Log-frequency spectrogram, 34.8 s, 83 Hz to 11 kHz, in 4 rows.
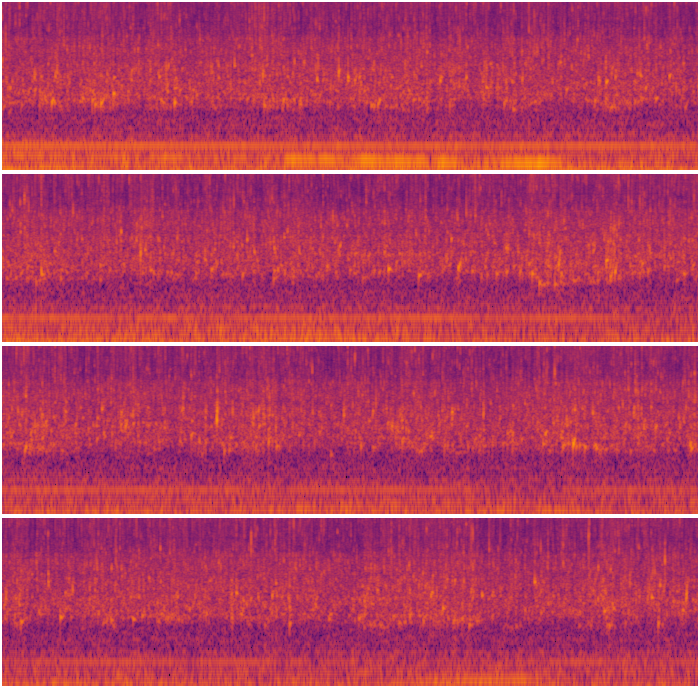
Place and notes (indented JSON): {
  "title": "Court-St.-Étienne, Belgique - A small river",
  "date": "2015-10-02 07:30:00",
  "description": "A small river, called Ry Angon.",
  "latitude": "50.65",
  "longitude": "4.59",
  "altitude": "96",
  "timezone": "Europe/Brussels"
}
